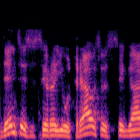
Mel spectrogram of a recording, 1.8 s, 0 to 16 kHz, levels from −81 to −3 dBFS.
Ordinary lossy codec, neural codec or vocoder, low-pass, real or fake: Opus, 24 kbps; none; 7.2 kHz; real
